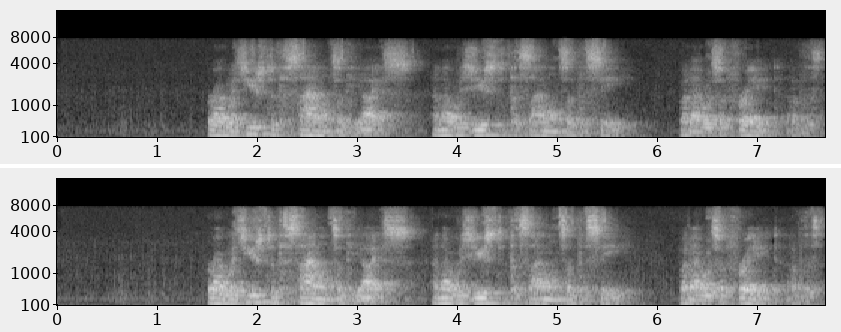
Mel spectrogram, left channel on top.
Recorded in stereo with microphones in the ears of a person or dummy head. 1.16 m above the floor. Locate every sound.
1.5 s a man speaking: 15° right (ahead or behind), 1.1 m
